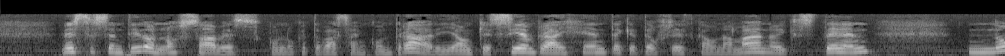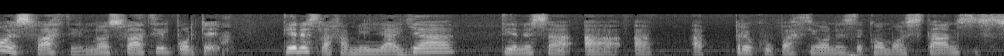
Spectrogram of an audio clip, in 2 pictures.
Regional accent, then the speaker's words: Philippines; Spanish is a second language; Yo, claro, siendo filipina, porque soy de origen filipino, tengo bastante contacto con los filipinos que vienen.

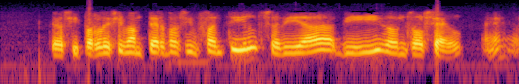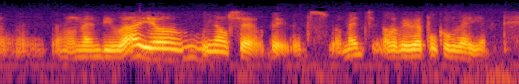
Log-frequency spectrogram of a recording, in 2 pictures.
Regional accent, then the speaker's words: Sant Cugat del Vallès, Catalonia, Spain; jo sóc de Sant Cugat, de Socarrel, de tota la vida, i nosaltres acostumem a ser una mica d'aquí

